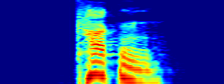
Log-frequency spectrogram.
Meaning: to shit
- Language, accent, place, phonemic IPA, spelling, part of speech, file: German, Germany, Berlin, /ˈkakən/, kacken, verb, De-kacken.ogg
